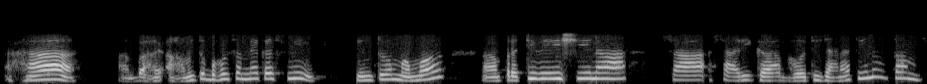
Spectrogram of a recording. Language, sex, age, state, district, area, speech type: Sanskrit, female, 45-60, Maharashtra, Nagpur, urban, conversation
